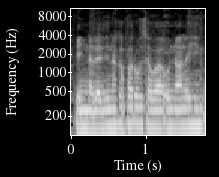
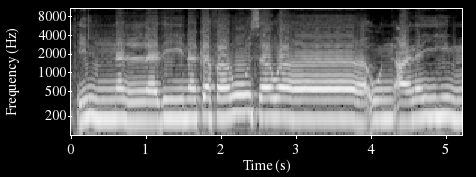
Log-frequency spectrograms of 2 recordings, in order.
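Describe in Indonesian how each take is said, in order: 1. Bacaan ini dibaca dengan tempo sangat cepat. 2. Bacaan ini dibaca dengan tempo cepat. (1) "lebih laju lagi... kita kena baca cepat-cepat" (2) "Contoh bacaan hadar yang masih dalam mengikut syarat tajwid"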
